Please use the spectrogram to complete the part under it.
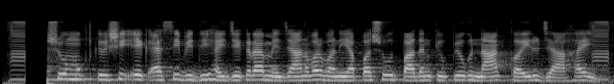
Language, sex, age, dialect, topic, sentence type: Magahi, male, 18-24, Western, agriculture, statement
